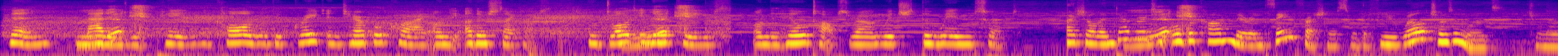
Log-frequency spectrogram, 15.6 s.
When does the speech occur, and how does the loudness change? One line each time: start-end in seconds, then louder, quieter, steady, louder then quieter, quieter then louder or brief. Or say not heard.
0.1-15.5 steady.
